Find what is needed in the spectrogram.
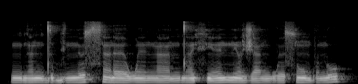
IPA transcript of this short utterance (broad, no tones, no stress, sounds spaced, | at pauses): ŋ ɡ ɛ̃ ŋ d ɨ bʲ ə n ʏ z s ɛ̃ ɾ ɛ w ẽ ŋ æ̃ n d ɛ̃ fʲ ẽ mʲ ə̃ ʒ æ ŋ w ʏ s ũ b ə n u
